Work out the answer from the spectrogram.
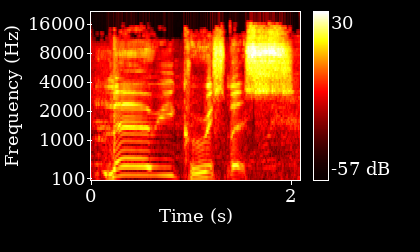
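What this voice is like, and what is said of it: Husky Santa Claus voice. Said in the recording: “Santa impression ... my voice is a little husky today”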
